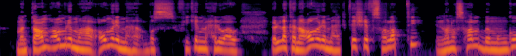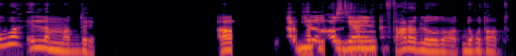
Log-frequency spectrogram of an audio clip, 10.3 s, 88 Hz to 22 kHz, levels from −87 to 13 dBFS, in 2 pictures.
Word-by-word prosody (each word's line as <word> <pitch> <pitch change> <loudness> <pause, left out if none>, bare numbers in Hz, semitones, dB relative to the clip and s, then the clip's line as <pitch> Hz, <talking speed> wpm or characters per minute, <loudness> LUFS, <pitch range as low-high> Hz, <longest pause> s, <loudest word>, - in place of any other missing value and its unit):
ما - - 0
أنت 155 - +1
عم 205 +1 +5
عُمري 250 +3 +2
ما 195 -5 +2
ه - - -1
عُمري 235 +1 +2
ما 165 -5 -1
ه - - -8
بُص، 165 +2 +1
في 180 -1 -10
كلمة 190 -1 -1
حلوة 175 -3 -1
أوي 150 - -1 0.3
يقول 170 - 0
لك: 210 -2 +4
"أنا 165 - +5
عُمري 240 +5 +3
ما 180 -5 0
هاكتشف 225 +7 -1
صلابتي، 235 +9 -1
إن 150 - -4
أنا 185 - 0
صلب 205 0 0
من 170 0 -1
جوّا 265 +8 0
إلّا 205 0 0
أمّا 165 -5 -1
اتضرب." 145 -3 -7 1.2
آه، - - +7 0.5
الضرب 210 - -1
هنا 220 0 +2
أنا 205 - 0
قصدي 190 -1 +1
يعني 195 0 +5
إن - - +1
أنت 195 -1 -5
تتعرّض 180 -1 +1
لض 145 -2 -1
ضغ 135 -3 -5
ضغوطات. 150 -2 -5
190 Hz, 240 wpm, -23 LUFS, 160-215 Hz, 1.2 s, آه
